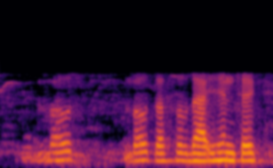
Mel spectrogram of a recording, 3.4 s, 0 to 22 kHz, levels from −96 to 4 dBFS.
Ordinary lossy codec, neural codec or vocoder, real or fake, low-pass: none; none; real; 3.6 kHz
